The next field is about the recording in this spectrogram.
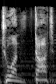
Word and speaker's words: Turandot: Allerførst så går det kongelige teater ud og siger, at det ikke udtales Turandot, men Turando. Og der var jeg altså ved at falde ned af stolen, fordi jeg fandme aldrig nogensinde i mit liv hørt Poccinis opera Turandot udtalt Turandot. Nå. På italiensk ja. udtales det Turandot, og det kommer fra det persiske ord datter Turan.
